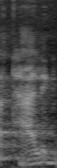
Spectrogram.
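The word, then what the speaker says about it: phthalic: इसको हम पैथेलिक एसिड कहते हैं। पैथेलिक एसिड कहते हैं या थैलिक भी उसको कुछ प्रोनाउंस करते हैं।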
